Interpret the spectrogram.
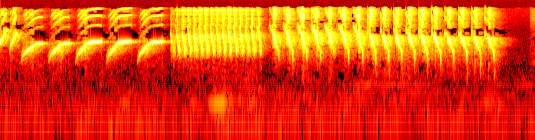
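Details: Canary singing to prompt rivals to join in: rising whistled notes, a dense buzzy rattle, then a long fast series of sharp descending chips, clear against a quiet low hum.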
